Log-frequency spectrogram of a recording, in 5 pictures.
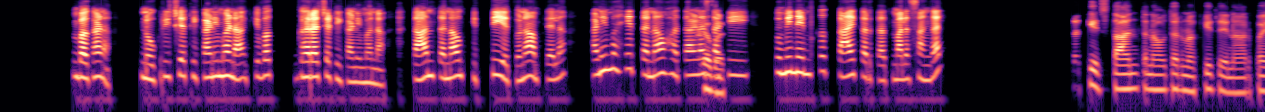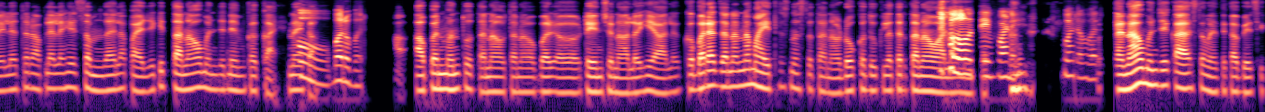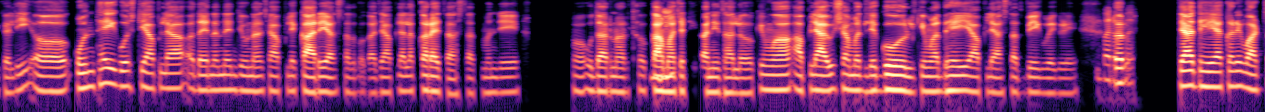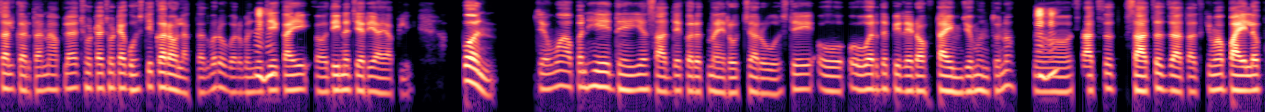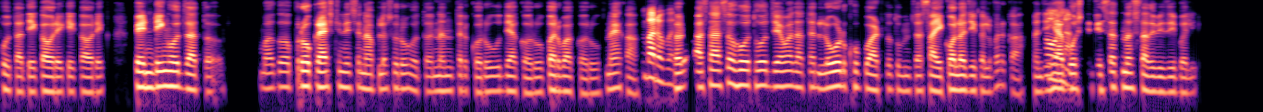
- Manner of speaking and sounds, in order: laugh; chuckle; in English: "बेसिकली?"; in English: "ओव्हर द पीरियड ऑफ टाइम"; in English: "पायलअप"; in English: "पेंडिंग"; in English: "प्रोक्रॅस्टिनेशन"; in English: "लोड"; in English: "सायकॉलॉजिकल"; in English: "व्हिजिबली"
- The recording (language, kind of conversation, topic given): Marathi, podcast, तणाव हाताळण्यासाठी तुम्ही नेहमी काय करता?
